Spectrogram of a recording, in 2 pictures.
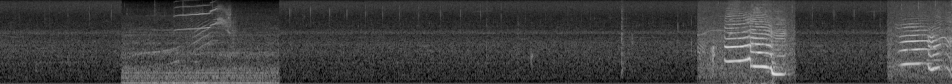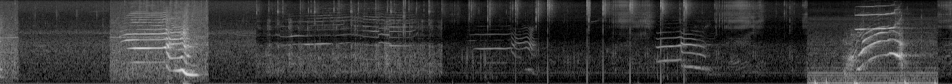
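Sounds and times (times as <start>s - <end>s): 
Southern Resident killer whale pulsed calls: 1.2s - 2.8s, 7.0s - 8.0s, 8.9s - 9.7s, 10.6s - 11.6s.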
